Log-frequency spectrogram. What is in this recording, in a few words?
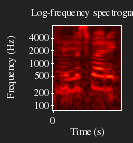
woman in cafe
